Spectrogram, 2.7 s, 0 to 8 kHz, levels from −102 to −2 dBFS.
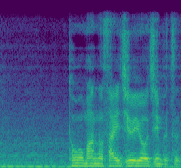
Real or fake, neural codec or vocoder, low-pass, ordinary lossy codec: fake; autoencoder, 48 kHz, 128 numbers a frame, DAC-VAE, trained on Japanese speech; 7.2 kHz; none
